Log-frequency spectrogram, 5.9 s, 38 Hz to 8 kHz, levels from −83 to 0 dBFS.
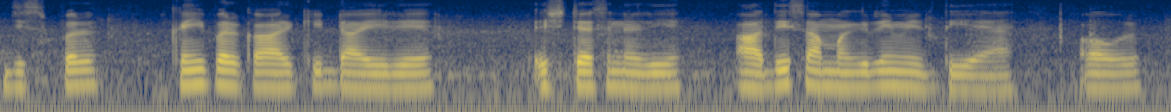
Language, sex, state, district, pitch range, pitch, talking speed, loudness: Hindi, male, Uttar Pradesh, Saharanpur, 120-130 Hz, 125 Hz, 125 wpm, -21 LUFS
